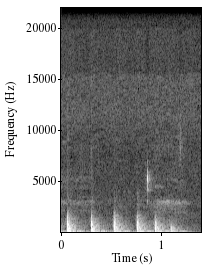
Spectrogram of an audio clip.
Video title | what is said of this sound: HART STUD 3 LED STUD FINDER | when you hear this sound that's hollow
